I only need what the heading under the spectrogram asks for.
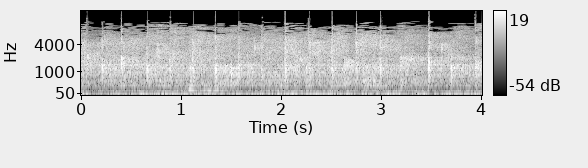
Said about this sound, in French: Ah bah je m'applaudis moi-même, ça va.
